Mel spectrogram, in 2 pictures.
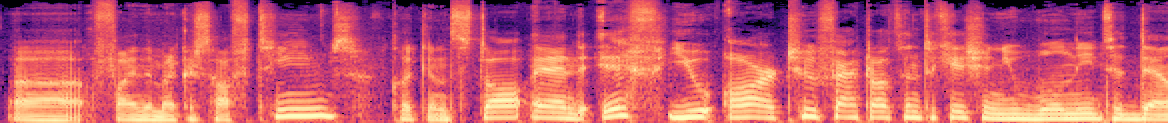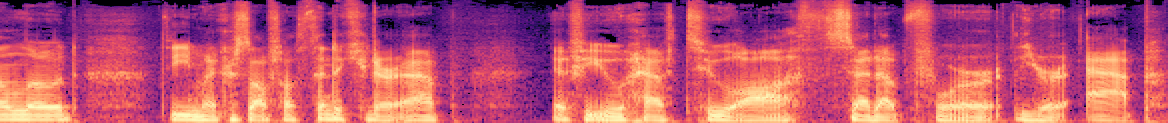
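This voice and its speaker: A man presenting a software tutorial in a casual, informal way, thinking aloud as he goes. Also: medium pitch, animated, moderate pace, vocal fry, no echo. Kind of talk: casual screen-share software walkthrough.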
